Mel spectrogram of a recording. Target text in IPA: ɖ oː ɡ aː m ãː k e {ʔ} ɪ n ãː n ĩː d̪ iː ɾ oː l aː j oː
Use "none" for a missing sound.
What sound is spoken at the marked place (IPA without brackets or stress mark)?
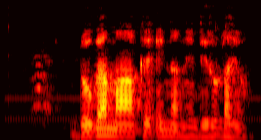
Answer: ʔ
